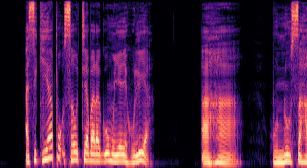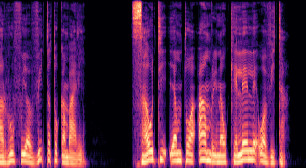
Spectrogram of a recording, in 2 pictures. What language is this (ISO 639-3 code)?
swa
